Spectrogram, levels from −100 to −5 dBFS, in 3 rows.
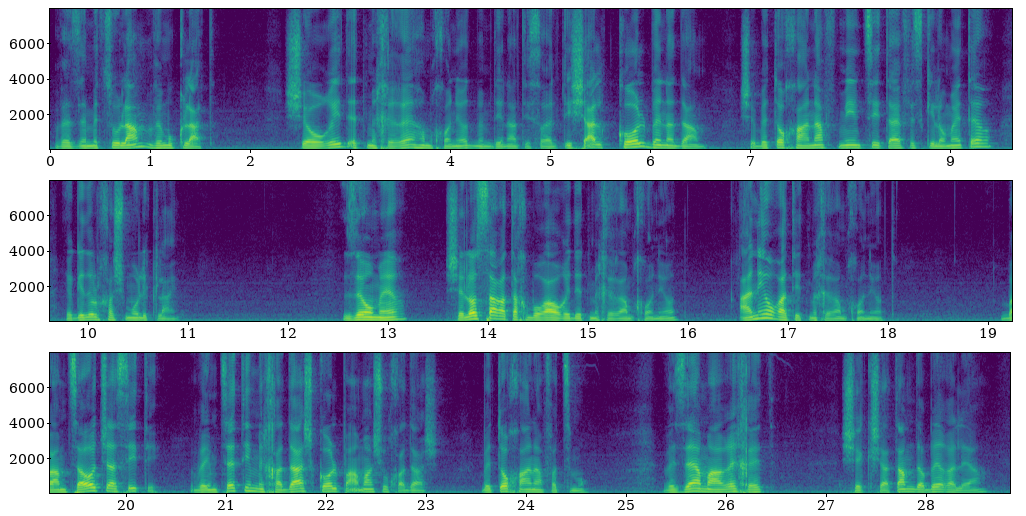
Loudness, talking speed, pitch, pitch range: -26 LUFS, 110 wpm, 110 Hz, 100-125 Hz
